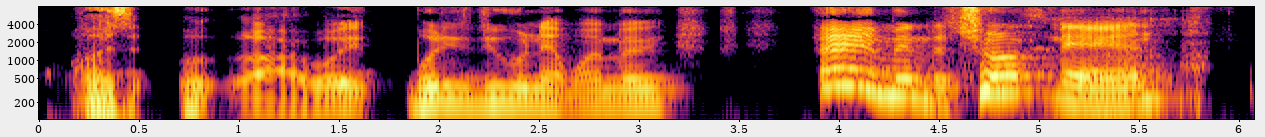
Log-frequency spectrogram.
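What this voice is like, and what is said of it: Impression of T.I. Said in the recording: “impression of T.I. as a comedian”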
